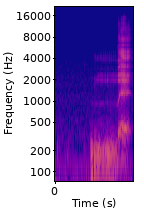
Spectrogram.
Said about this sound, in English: Excuse me for the burp, by the way. I need to stop doing that on the mic.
